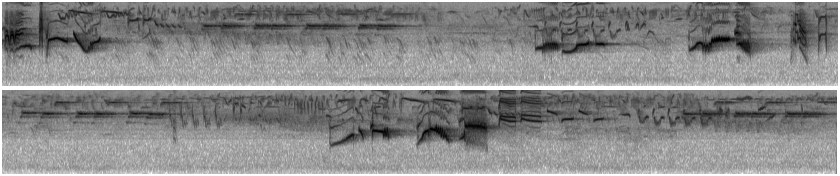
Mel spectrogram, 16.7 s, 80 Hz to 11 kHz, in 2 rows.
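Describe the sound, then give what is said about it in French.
Common blackbird song from a cherry tree in varied, warbling phrases separated by short pauses, with a fainter, distant great tit repeating thin notes in the pauses between the blackbird's phrases, near a village at dawn on 1 May. No voices, just the birds outdoors. “Et les premiers oiseaux qu'on entend ici, c'est ce merle noir dans un cerisier et une mésange charbonnière au loin.”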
